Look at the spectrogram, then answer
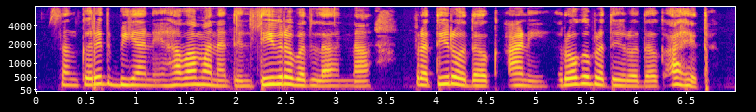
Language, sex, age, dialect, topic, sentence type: Marathi, female, 18-24, Standard Marathi, agriculture, statement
